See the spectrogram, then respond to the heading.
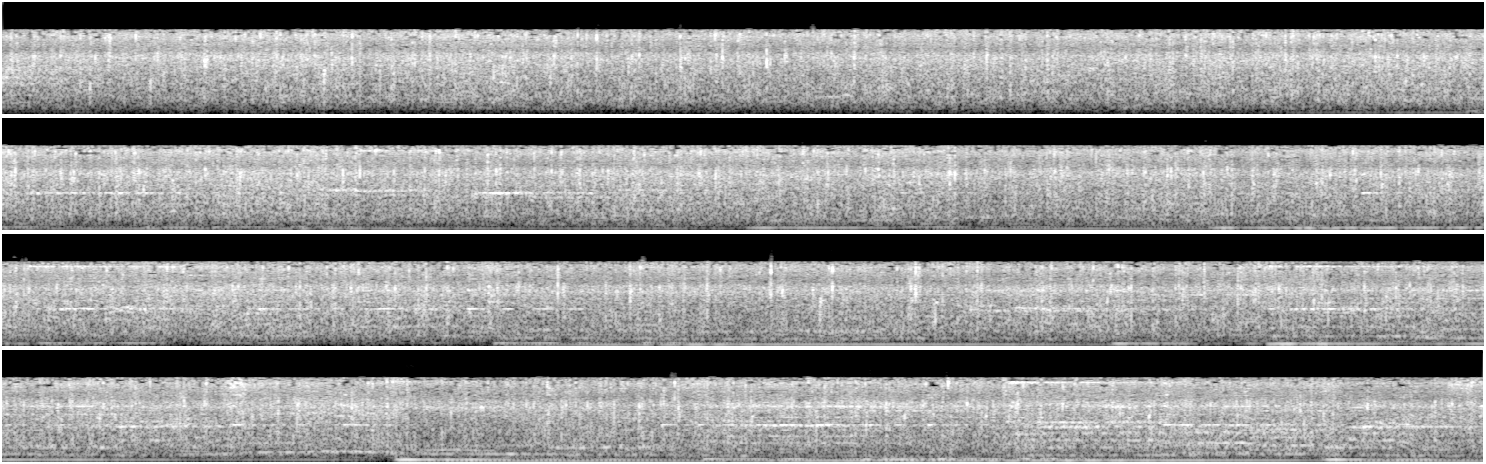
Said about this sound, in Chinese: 现在让我们用最热烈的掌声恭请我们尊敬的卢军宏台长。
